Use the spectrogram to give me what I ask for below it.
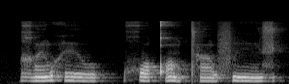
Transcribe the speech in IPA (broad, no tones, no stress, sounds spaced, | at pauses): ʁ ẽ ʊ̯ h e ʊ̯ | χ o qʼ õ b tʰ ã ʊ̯ f ĩ z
